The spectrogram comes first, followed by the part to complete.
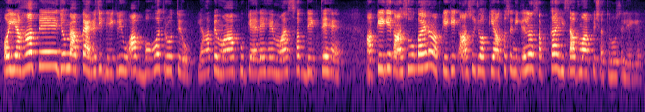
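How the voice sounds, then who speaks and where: A woman with a somewhat high, gravelly voice gives a tarot reading to her viewers. She talks in an emotional, consoling way and addresses them directly. The sound is echoey, as if from a bare room. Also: normal speed, a bit bright. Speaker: tarot reader.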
